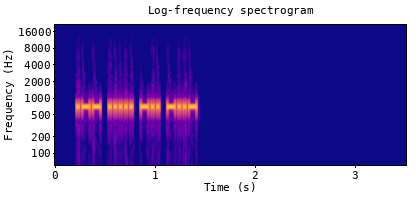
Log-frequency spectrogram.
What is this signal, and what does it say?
Morse code, heard as a keyed tone, about 42 wpm, 700 Hz. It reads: W5DX
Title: USA Call Signs - 4 Characters - Repeated 2x - 45wpm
